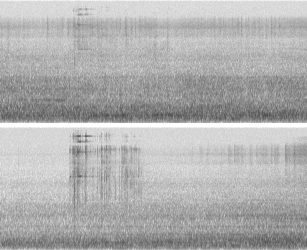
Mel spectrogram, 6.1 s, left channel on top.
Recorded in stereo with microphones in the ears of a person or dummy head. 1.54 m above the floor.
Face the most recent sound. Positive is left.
turn(degrees=-30)  # may be behind; listen again after turning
